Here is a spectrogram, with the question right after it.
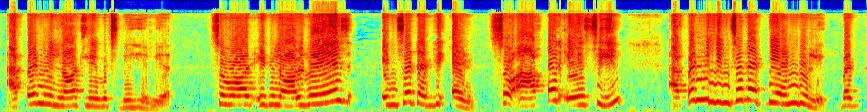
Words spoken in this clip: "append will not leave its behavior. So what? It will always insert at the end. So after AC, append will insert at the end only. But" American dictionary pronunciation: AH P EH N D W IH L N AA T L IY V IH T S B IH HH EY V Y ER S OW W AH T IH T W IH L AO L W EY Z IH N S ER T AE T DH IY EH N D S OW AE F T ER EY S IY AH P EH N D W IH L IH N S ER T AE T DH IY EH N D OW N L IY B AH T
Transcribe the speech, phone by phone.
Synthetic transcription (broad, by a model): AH P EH N D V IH L N AA T L IY V IH T S B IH HH EY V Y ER S OW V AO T IH T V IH L AO L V EY Z IH N S ER T AE T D IY EH N D S OW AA F T ER EY S IY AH P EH N D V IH L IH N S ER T AE T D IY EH N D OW L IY B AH T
